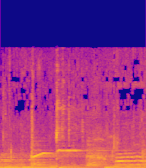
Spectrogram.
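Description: Background score music with a whistled lead melody over a low accompaniment, the tune sliding up to a held high note about half a second in.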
